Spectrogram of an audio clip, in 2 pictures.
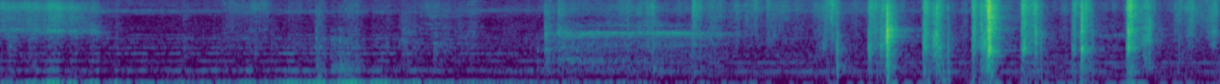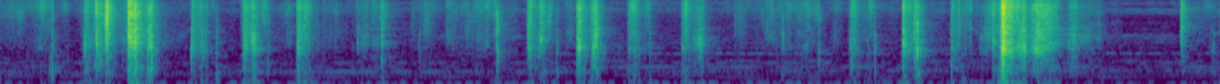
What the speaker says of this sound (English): Let's grab a stack of index cards.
